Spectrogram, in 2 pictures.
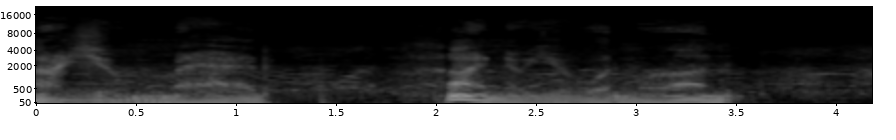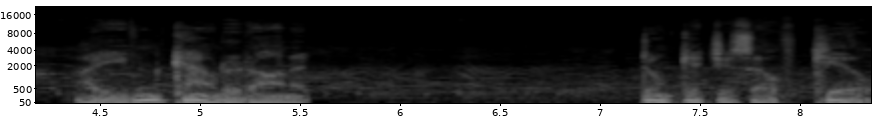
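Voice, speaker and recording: Clear music plays behind a man doing a put-on character voice. He talks at a fairly slow pace. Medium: short film.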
